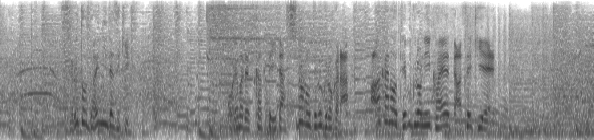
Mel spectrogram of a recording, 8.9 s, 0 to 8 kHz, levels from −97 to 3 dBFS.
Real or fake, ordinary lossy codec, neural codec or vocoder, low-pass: real; Opus, 24 kbps; none; 7.2 kHz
